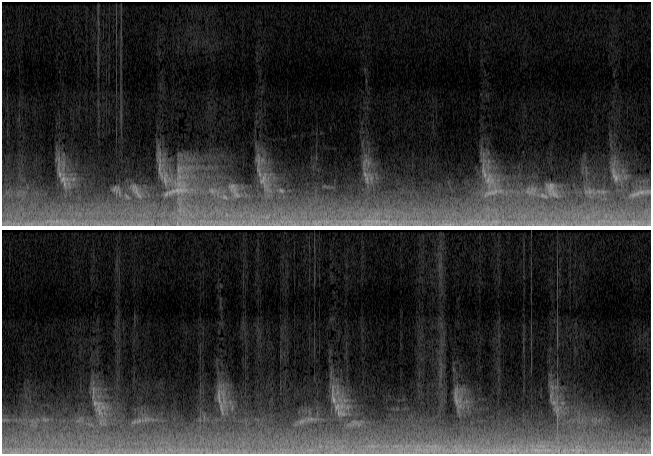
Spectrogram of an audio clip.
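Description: Small birds chirping: short, high chirps repeating every half second to a second, over a steady low background rumble.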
